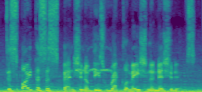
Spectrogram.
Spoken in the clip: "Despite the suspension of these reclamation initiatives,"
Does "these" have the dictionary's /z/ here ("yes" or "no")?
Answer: yes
